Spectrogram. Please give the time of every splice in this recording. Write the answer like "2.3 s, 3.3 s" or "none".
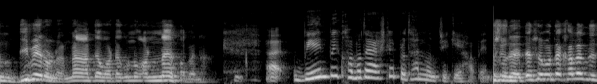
2.3 s, 4.9 s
